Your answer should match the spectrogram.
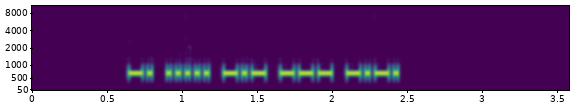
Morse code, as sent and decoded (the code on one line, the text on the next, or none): -. ..... -.- --- -.-.
N5KOC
